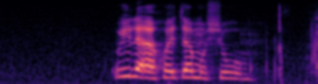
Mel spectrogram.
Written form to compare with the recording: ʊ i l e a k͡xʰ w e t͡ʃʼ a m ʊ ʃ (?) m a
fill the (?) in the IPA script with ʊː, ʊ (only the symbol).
ʊː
